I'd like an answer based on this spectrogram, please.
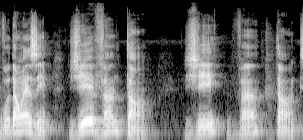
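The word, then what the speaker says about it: vingt: E esse T vai fazer uma ligação com esse carinha aqui.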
